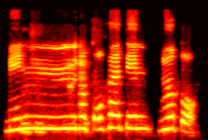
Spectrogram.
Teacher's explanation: नुतो तो का कलकला हैवी होगा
